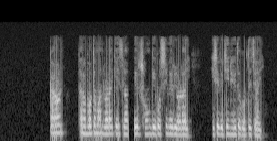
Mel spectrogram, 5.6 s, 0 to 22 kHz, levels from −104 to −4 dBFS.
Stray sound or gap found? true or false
true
